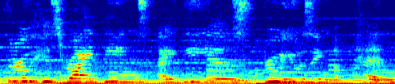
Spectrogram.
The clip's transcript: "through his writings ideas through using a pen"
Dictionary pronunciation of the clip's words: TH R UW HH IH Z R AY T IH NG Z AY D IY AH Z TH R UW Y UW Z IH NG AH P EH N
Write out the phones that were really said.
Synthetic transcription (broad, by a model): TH R UW HH IH Z R AY T IH NG Z AY D IY AH Z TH R UW Y UW Z IH NG AH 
